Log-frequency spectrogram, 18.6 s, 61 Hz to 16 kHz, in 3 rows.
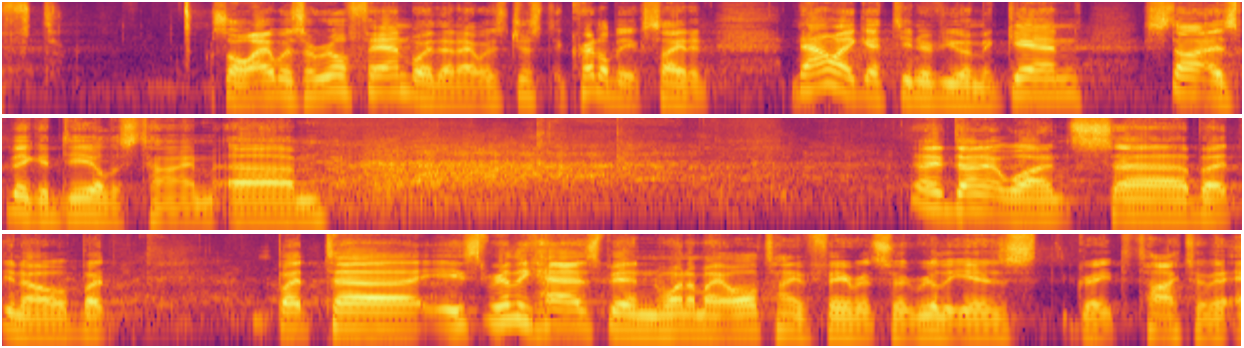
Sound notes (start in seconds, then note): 7.7 laughter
